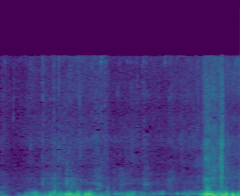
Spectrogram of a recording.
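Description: Cattle hooves trotting on dry, dusty dirt: a scatter of soft, irregular thuds that fade in the second half.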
